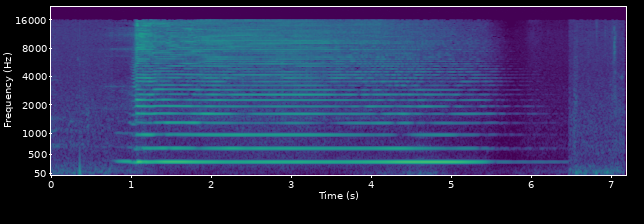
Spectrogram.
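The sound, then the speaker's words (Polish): A single loud, steady blast from a lighthouse foghorn powered by compressed air, with a deep, buzzing tone and rich harmonics, held for about four and a half seconds before cutting off abruptly. “Zatem jako przedsmak jego mocy zapraszam Państwa na jego drugą stronę i teraz też pokażę, jak taki buczek działa.”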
